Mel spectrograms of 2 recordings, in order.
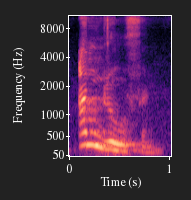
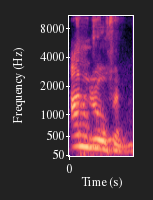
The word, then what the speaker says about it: anrufen: So if it's separable, the stress will be on the first syllable. Yes, anrufen. Go by that basic rule. Anrufen. Anrufen. Hmm? Anrufen. So this is separable because the stress is on an.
